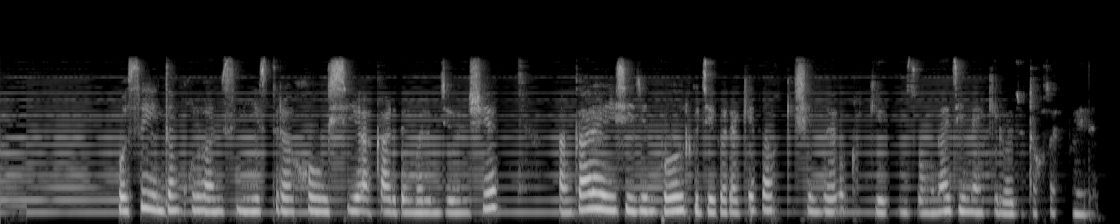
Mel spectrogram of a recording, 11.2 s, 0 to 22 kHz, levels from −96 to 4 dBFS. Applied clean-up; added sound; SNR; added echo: neural mask model RNNoise.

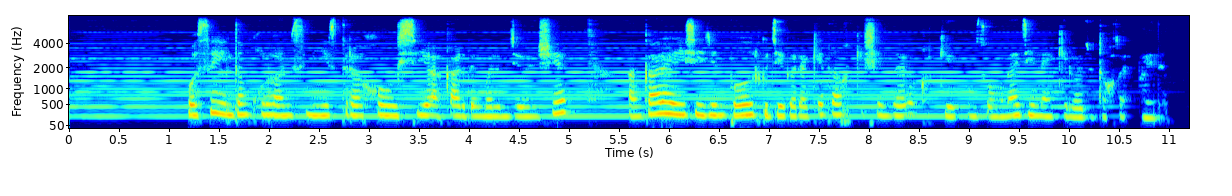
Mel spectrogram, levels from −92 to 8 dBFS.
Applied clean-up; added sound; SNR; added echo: none; Organ; 13 dB; none.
